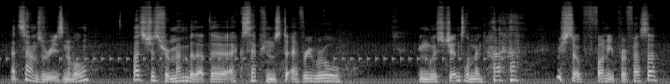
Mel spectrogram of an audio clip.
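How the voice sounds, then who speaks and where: A man voicing an eager, cheerful young woman assistant from a video game, talking in a chirpy, excitable way. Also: medium pitch, quick pace, background noise, lightly acted.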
